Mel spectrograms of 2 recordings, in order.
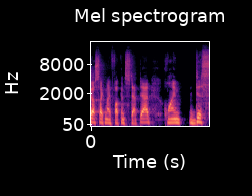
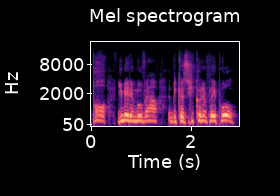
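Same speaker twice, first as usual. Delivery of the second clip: landlord's accusation; 7 semitones higher, 5 dB louder than usual. Retold or imitated.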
